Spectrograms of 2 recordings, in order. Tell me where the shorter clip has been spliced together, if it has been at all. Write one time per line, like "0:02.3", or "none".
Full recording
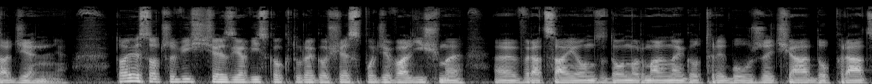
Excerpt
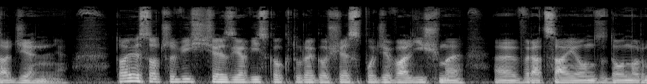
none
